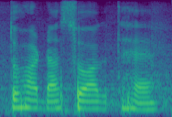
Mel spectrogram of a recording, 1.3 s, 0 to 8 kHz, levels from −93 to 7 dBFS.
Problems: background sounds at intervals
